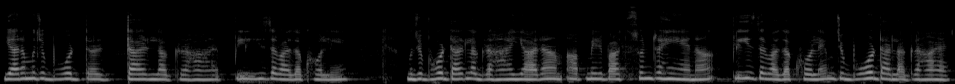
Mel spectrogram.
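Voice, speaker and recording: A woman's voice: fairly high pitch, level tone, creaky, darkish tone. A woman voicing a terrified young wife who begs desperately to be let out. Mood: pleading. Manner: begging, desperate.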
